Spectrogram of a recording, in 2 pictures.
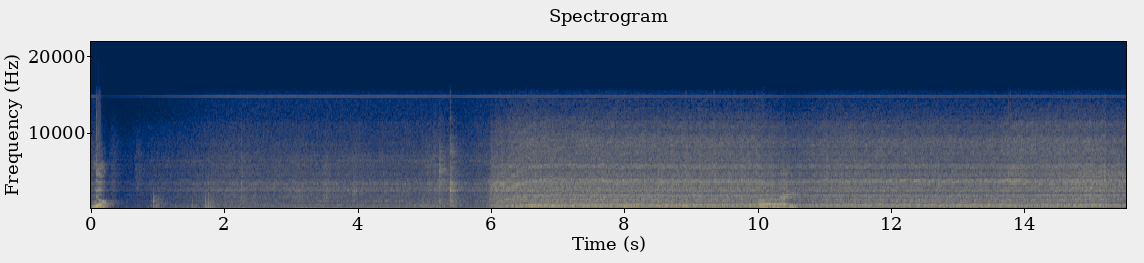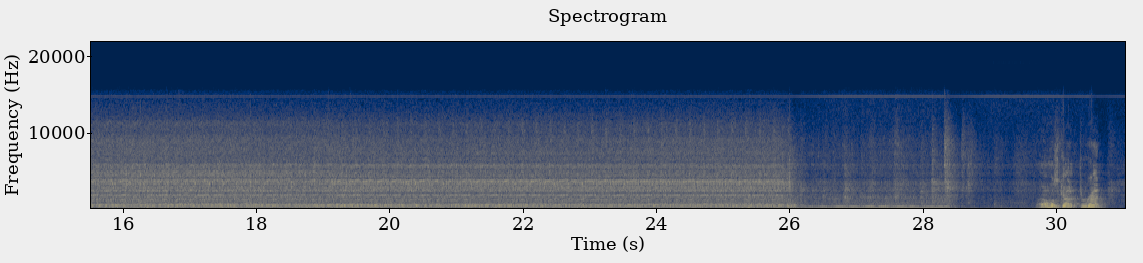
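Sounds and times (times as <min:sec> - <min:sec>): drill cranking mower engine: 0:05.8 - 0:28.6.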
